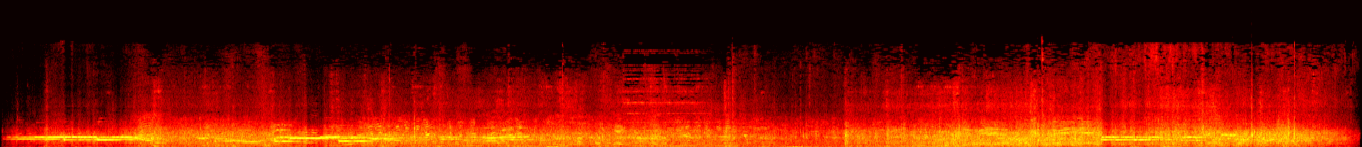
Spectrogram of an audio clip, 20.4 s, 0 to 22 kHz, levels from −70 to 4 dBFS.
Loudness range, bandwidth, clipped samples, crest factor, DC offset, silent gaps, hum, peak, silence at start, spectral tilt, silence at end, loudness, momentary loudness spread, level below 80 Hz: 7 LU; 16 kHz; under 0.1%; 16 dB; under 0.1%; none; none; 0 dBFS; 0.05 s; -2.5 dB/octave; 0.05 s; -15 LUFS; 9 LU; -34 dBFS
